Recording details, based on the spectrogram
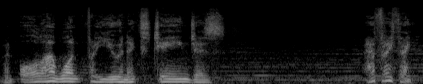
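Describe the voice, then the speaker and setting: A man plays a Scottish-accented sage in a fantasy game, tender and eloquent. His mid-pitched voice carries an earnest, lovelorn feeling, with music underneath. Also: normal speed, close to an everyday voice. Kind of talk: dramatic video game dialogue.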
